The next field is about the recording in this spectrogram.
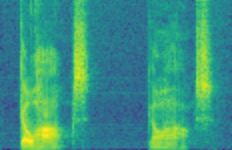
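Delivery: put-on slow, drawn-out, swooping, slight Oklahoma accent. Imagining the Hall of Famer saying the team cheer: Steve Largent, slight Oklahoma accent. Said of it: "he's got the little bit of Oklahoma accent".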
